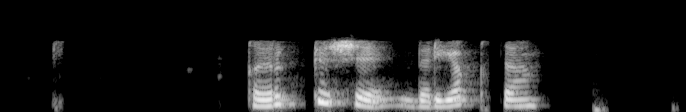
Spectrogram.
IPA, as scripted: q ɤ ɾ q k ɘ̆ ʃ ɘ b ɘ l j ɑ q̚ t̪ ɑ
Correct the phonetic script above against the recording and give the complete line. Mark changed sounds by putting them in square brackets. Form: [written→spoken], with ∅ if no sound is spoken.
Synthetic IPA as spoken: q ɤ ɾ q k ɘ̆ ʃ ɘ b ɘ [l→ɾ] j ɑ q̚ t̪ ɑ

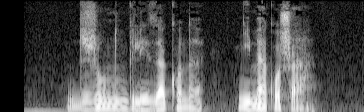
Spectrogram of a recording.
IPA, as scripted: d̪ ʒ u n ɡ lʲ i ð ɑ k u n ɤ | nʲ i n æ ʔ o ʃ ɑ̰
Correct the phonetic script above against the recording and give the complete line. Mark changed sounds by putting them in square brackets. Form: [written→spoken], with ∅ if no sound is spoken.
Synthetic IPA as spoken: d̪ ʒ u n ɡ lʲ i [ð→z] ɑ k [u→o] n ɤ | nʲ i [n→m] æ [ʔ→k] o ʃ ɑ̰

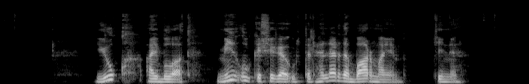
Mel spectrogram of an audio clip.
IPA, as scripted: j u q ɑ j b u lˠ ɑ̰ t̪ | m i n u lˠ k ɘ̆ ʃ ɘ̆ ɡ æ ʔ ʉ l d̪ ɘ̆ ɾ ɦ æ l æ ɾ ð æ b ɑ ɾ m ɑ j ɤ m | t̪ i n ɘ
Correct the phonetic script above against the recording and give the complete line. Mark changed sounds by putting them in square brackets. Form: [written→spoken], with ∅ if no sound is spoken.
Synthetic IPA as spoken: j u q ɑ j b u lˠ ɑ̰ t̪ | m i n u lˠ k ɘ̆ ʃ ɘ̆ ɡ æ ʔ ʉ l [d̪→t̪] ɘ̆ ɾ ɦ æ l æ ɾ ð æ b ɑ ɾ m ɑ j ɤ m | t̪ i n ɘ

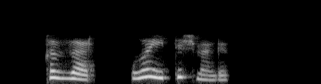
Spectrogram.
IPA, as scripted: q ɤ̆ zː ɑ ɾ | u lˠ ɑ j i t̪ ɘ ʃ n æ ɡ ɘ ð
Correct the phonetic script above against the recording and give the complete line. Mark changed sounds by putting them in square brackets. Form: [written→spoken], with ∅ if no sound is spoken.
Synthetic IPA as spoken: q ɤ̆ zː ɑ ɾ | u lˠ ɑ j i t̪ ɘ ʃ [n→m] æ ɡ ɘ ð

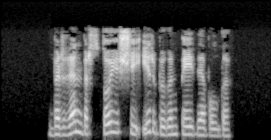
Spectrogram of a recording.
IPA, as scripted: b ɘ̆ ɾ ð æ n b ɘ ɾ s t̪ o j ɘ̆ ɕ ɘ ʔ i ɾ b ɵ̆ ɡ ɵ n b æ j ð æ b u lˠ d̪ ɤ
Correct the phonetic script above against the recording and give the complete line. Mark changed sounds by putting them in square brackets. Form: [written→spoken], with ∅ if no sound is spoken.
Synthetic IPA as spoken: b ɘ̆ ɾ ð æ n b ɘ ɾ s t̪ o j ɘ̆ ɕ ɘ ʔ i ɾ b ɵ̆ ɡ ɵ n [b→p] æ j ð æ b u lˠ d̪ ɤ

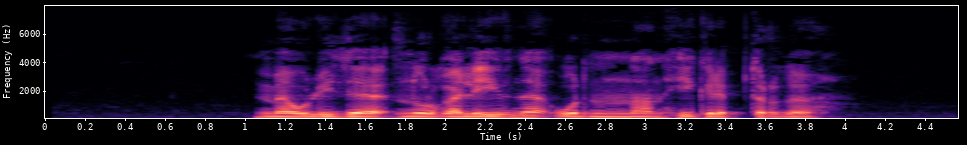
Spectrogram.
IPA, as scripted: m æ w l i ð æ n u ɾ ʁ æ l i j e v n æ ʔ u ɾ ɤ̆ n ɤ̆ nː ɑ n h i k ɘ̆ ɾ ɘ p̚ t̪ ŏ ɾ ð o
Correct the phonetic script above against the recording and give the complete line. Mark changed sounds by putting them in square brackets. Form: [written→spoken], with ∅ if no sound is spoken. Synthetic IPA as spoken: m æ w l i ð æ n u ɾ ʁ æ l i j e v n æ ʔ u ɾ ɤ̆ n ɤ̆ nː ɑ n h i k ɘ̆ ɾ ɘ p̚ t̪ ŏ ɾ ð o

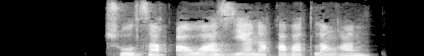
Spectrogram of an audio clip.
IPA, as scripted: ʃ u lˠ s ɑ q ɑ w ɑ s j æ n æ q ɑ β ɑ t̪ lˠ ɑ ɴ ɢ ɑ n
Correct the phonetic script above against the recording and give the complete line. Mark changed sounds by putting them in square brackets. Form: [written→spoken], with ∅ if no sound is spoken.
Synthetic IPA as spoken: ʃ u lˠ s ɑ q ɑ w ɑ [s→z] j æ n æ q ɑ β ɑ t̪ lˠ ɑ ɴ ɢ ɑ n

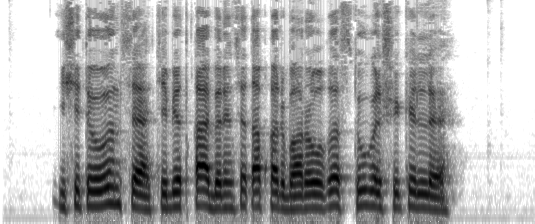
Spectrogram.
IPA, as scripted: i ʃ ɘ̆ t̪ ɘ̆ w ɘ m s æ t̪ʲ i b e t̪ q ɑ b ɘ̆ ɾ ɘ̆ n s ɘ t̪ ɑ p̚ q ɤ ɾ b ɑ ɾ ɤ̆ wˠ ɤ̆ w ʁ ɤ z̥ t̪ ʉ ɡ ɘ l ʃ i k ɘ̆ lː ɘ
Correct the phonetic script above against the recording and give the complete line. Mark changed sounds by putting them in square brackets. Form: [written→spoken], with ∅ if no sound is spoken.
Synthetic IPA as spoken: i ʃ ɘ̆ t̪ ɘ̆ w ɘ m s æ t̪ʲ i b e t̪ q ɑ b ɘ̆ ɾ ɘ̆ n s ɘ t̪ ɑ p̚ q ɤ ɾ b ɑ ɾ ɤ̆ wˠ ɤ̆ [w→∅] ʁ ɤ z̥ t̪ ʉ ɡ ɘ l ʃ i k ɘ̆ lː ɘ

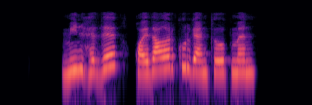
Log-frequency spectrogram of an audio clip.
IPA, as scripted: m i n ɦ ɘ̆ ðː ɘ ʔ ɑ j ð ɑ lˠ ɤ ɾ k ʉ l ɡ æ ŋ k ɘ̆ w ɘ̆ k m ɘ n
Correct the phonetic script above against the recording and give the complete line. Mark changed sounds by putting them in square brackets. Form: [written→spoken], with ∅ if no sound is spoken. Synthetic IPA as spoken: m i n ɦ ɘ̆ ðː ɘ [ʔ→q] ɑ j ð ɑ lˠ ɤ ɾ k ʉ [l→ɾ] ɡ æ ŋ k ɘ̆ w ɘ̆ k m ɘ n

